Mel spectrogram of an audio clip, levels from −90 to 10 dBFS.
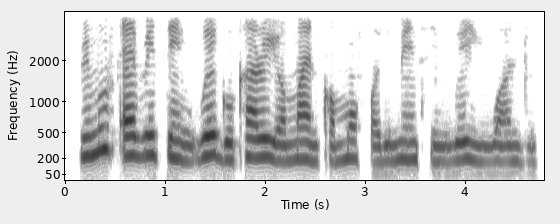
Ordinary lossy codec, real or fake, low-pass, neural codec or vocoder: none; fake; 3.6 kHz; vocoder, 44.1 kHz, 128 mel bands every 512 samples, BigVGAN v2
